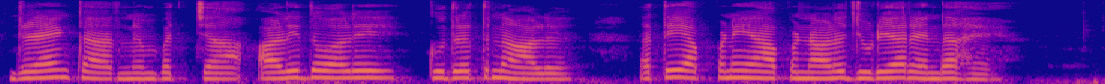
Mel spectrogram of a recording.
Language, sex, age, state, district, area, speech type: Punjabi, female, 18-30, Punjab, Barnala, rural, spontaneous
